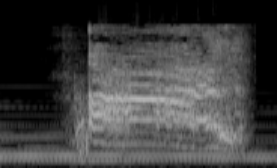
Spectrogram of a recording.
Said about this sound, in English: There's just one thing that Olympic weightlifters do. Take a big-ass barbell and lift it over their heads. Enjoy the peaceful sounds of weightlifters yelling.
